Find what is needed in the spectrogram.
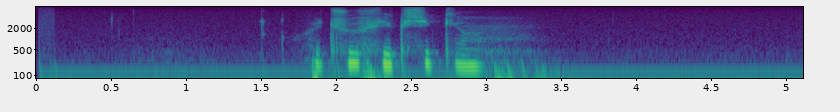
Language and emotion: Russian, neutral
